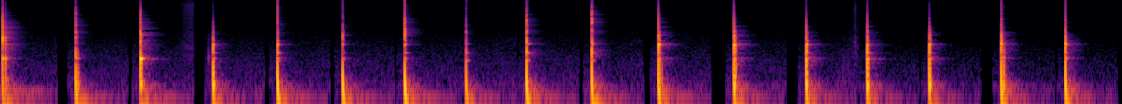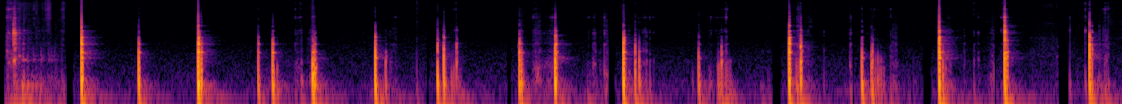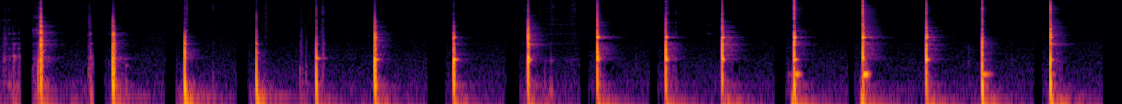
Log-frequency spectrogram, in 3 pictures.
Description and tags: golpes en madera
madera, close-up, percussive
